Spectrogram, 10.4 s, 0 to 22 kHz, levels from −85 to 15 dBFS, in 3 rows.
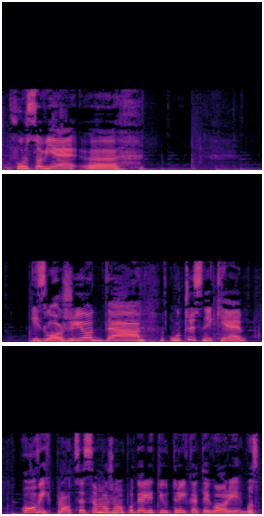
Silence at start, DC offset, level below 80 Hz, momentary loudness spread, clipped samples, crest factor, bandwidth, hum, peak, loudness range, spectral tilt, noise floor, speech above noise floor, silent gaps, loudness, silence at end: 0 s; under 0.1%; -54 dBFS; 6 LU; under 0.1%; 12 dB; 11 kHz; none; -10 dBFS; 5 LU; -3.5 dB/octave; -56 dBFS; 34 dB; none; -21 LUFS; 0.05 s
